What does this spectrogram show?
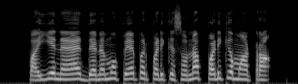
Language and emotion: Tamil, angry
